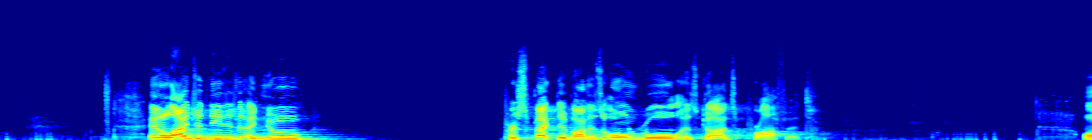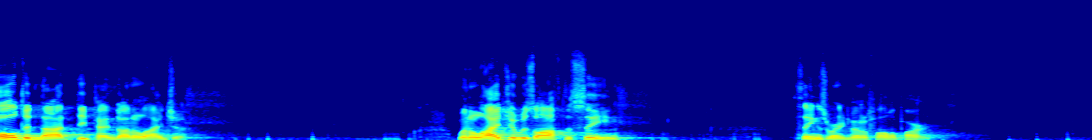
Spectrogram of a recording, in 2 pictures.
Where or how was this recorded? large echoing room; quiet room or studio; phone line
large echoing room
